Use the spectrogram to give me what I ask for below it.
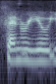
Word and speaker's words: Senryu: How do you say Senryu? – Senryu? Is that how you say it? – Yeah, that's how I say it. Senryu.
